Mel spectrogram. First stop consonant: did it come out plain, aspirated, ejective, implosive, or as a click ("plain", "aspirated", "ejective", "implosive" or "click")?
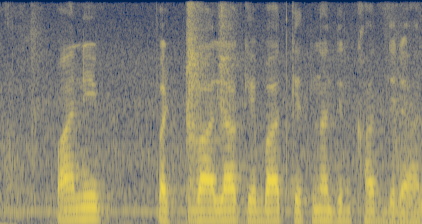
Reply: plain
